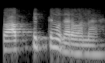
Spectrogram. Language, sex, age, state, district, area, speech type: Hindi, male, 18-30, Madhya Pradesh, Ujjain, urban, conversation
